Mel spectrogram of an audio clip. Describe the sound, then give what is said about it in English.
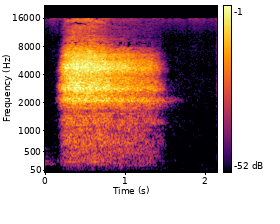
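A single deep, airy breath in is drawn slowly and evenly during a guided body-awareness relaxation exercise. It is fairly quiet and lasts over a second before fading into near silence, followed by a tiny click at the end. “Take a deep breath in,”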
